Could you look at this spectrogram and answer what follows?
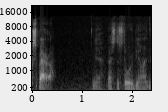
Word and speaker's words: Sparrer: But in the East End, they have their own way, as they do in any territory, of pronouncing certain words. And so Sparrow in the East End of London becomes Sparrow, Cock Sparrer.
